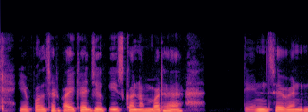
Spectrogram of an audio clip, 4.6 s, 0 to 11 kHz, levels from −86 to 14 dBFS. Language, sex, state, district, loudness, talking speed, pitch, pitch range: Hindi, male, Bihar, West Champaran, -17 LUFS, 145 wpm, 130 Hz, 130-135 Hz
